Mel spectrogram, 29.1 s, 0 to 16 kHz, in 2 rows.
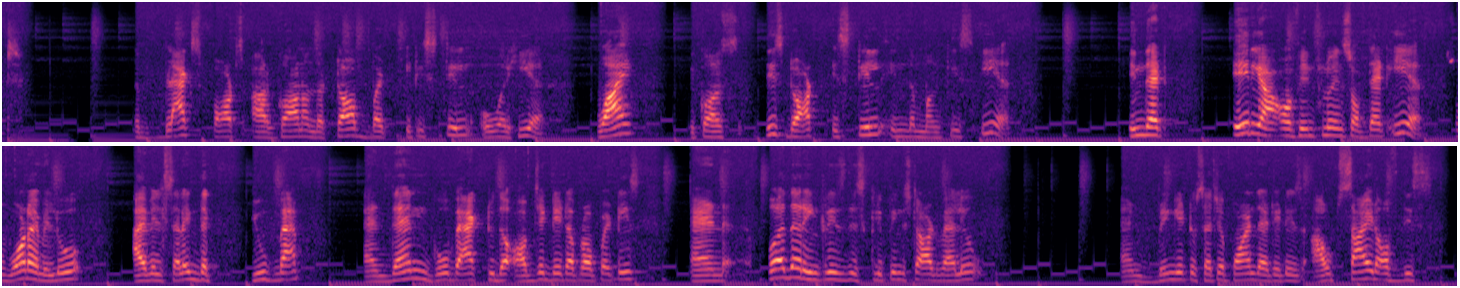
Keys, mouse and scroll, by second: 5.9 click, 13.0 drag, 14.6 click, 19.7 click, 22.1-25.1 shift+drag.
